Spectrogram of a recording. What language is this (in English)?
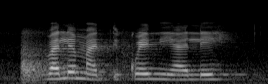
Tsonga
